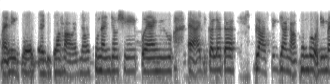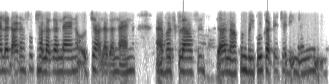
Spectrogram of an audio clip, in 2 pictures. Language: Sindhi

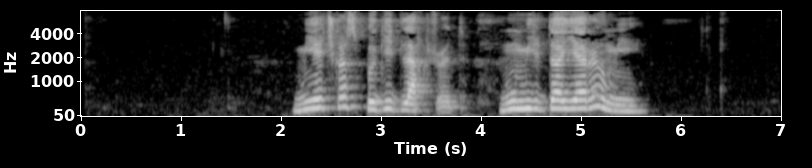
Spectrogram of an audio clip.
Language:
Svan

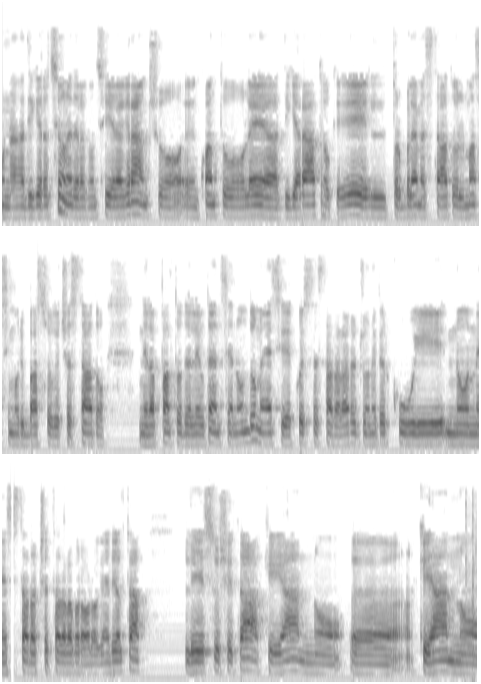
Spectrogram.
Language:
Italian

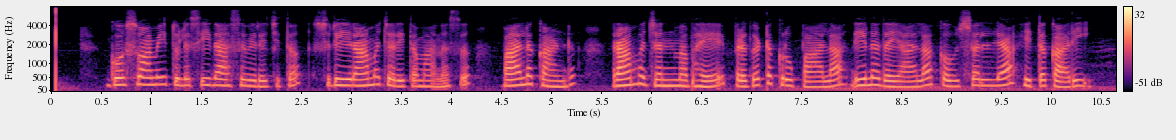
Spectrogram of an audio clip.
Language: Sanskrit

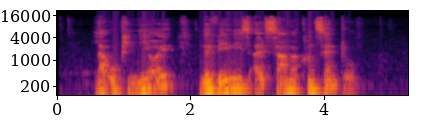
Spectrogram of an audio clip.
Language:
Esperanto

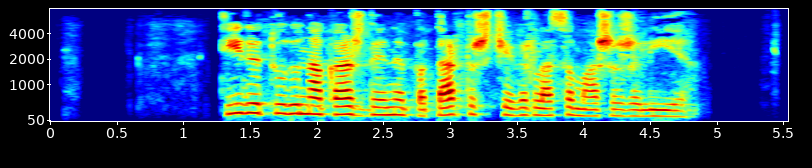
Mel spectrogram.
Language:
Mari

